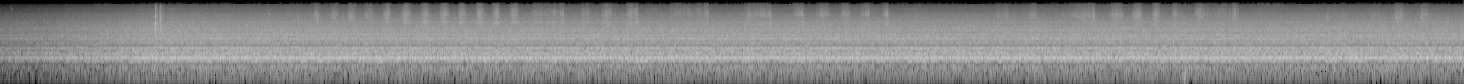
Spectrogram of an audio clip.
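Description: A steady electric motor hum with a strong low tone swells up over the first few seconds and then holds. Over it come two spells of quick scraping strokes as a razor is drawn through lathered stubble.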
